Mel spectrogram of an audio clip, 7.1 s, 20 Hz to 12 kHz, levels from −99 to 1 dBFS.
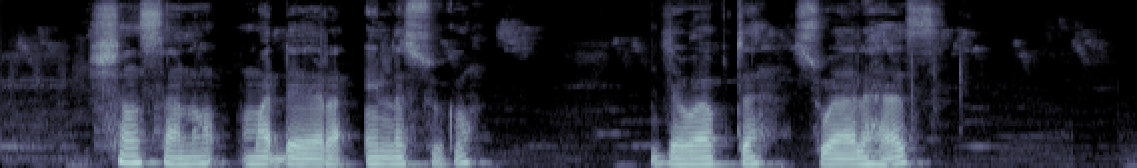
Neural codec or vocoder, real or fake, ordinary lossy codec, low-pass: none; real; none; none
